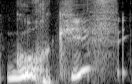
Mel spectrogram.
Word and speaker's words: Gourcuff: Sinon, on peut noter que Gourcuff est encore blessé.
